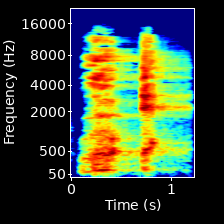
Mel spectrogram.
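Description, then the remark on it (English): Someone coughing up a sticky purple furball: a low, throaty retch followed by a shorter, sharper hacking burst, fairly loud, with no talking. “Suddenly, a sticky purple furball bounced off of Finn's visor.”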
